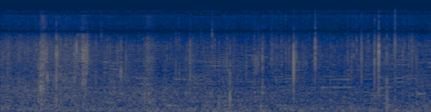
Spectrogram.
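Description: Wood campfire crackling, with irregular sharp pops and snaps from the burning logs.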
